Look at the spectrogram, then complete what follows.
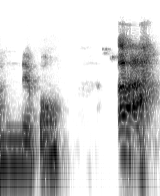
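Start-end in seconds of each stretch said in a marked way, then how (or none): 1.2-1.5 loud spluttered ugh; disgusted sputter. Acted. Sophie nibbles snozcumber, loud disgusted sputter. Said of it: "she sputtered".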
